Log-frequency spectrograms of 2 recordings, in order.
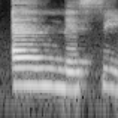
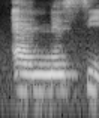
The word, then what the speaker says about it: Annecy: า เ อ น เ น ส ซี่ Annecy น ะ ค ะ เ สี ย ง แ อ Annecy น ะ ค ะ Annecy ก อ น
